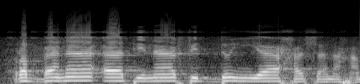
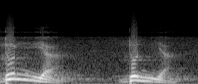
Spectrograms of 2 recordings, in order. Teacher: Izhar mutlak ni maknanya memang kena jelas bunyi nun tu. Betul-betul kena tunjukkan bunyi nun tu.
